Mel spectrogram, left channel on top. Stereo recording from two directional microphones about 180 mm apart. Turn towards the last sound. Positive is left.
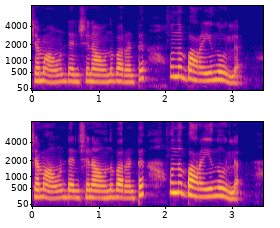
turn(degrees=-30)  # may be behind; listen again after turning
